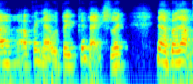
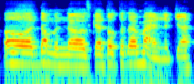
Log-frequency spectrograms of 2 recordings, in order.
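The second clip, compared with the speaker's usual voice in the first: mock Italian accent. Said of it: "Makes me wanna call Domino's up and go".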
